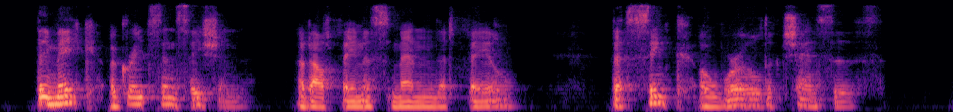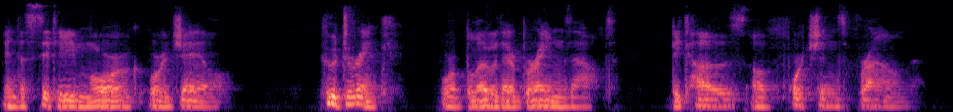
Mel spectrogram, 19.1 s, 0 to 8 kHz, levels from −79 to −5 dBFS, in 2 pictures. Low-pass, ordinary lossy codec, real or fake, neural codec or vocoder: 7.2 kHz; Opus, 24 kbps; fake; vocoder, 24 kHz, 100 mel bands, Vocos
